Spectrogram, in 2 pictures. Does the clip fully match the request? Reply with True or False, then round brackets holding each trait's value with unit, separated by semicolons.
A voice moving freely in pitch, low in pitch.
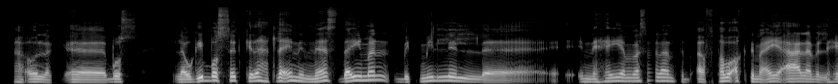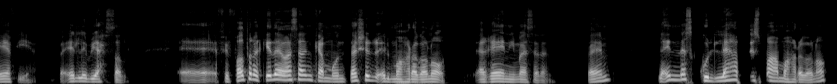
False (6.3 semitones; 145 Hz)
